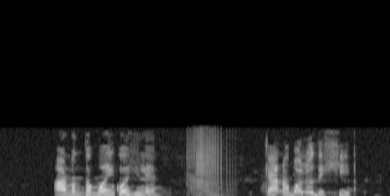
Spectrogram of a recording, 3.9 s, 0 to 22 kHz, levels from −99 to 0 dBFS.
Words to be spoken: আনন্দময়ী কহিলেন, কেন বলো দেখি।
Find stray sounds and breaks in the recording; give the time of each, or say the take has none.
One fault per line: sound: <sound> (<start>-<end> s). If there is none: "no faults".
sound: squeak (1.9-2.4 s)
